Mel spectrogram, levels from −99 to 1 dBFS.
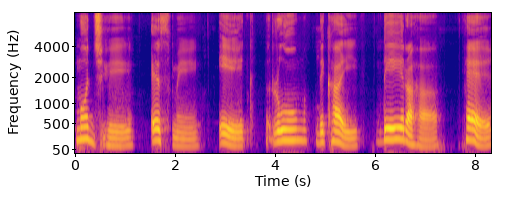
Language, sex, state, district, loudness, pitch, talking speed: Hindi, male, Madhya Pradesh, Katni, -16 LUFS, 120 Hz, 55 wpm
